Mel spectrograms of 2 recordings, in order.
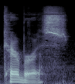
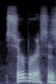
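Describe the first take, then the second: First: The name begins with a hard k sound. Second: The name begins with a soft s sound. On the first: "It's always the hard one" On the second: "there is no soft C sound"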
